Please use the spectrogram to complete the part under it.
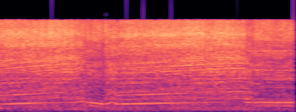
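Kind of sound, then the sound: vehicle, car accelerating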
